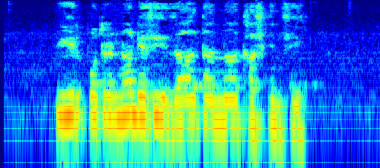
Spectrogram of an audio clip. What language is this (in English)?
Saraiki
